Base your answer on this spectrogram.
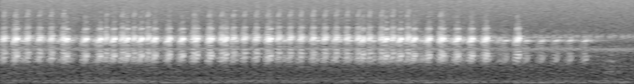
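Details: Night pond chorus of tree frogs in mid-April, North-East Italy. Fast, pulsing, rattling croaks that fade out after about five seconds, leaving the continuous mole cricket trill.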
